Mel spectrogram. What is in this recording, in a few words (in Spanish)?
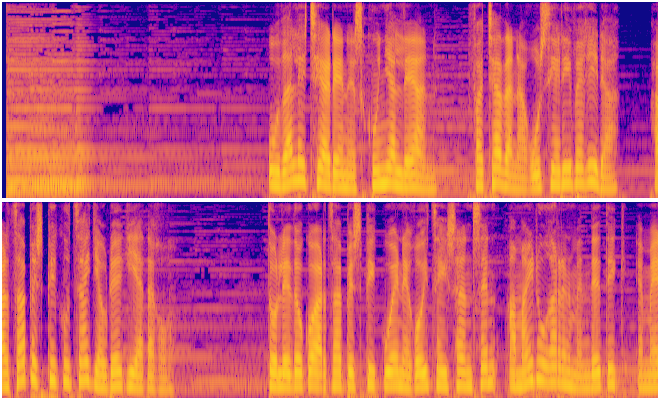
Narrativo Euskera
